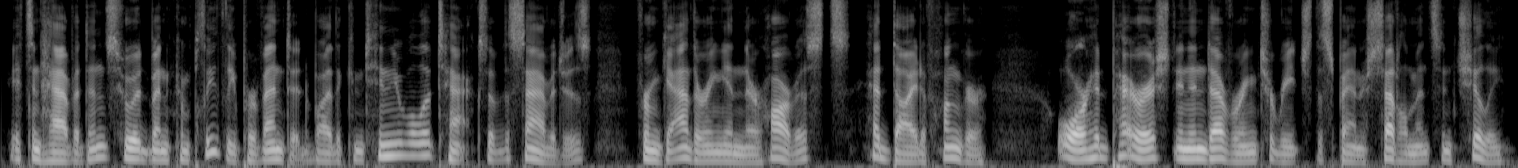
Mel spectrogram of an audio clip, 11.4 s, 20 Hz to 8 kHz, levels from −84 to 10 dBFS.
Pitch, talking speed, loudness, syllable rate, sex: 115 Hz, 185 wpm, -22 LUFS, 5.9 syllables/s, male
